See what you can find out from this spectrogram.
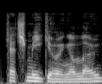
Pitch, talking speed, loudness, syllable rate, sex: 135 Hz, 235 wpm, -13 LUFS, 5.8 syllables/s, male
